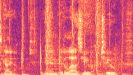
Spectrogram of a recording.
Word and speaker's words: Gaia: The app is called Gaia, not like UI. Look at how it's spelled right here. Doop. It's Gaia, and it allows you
